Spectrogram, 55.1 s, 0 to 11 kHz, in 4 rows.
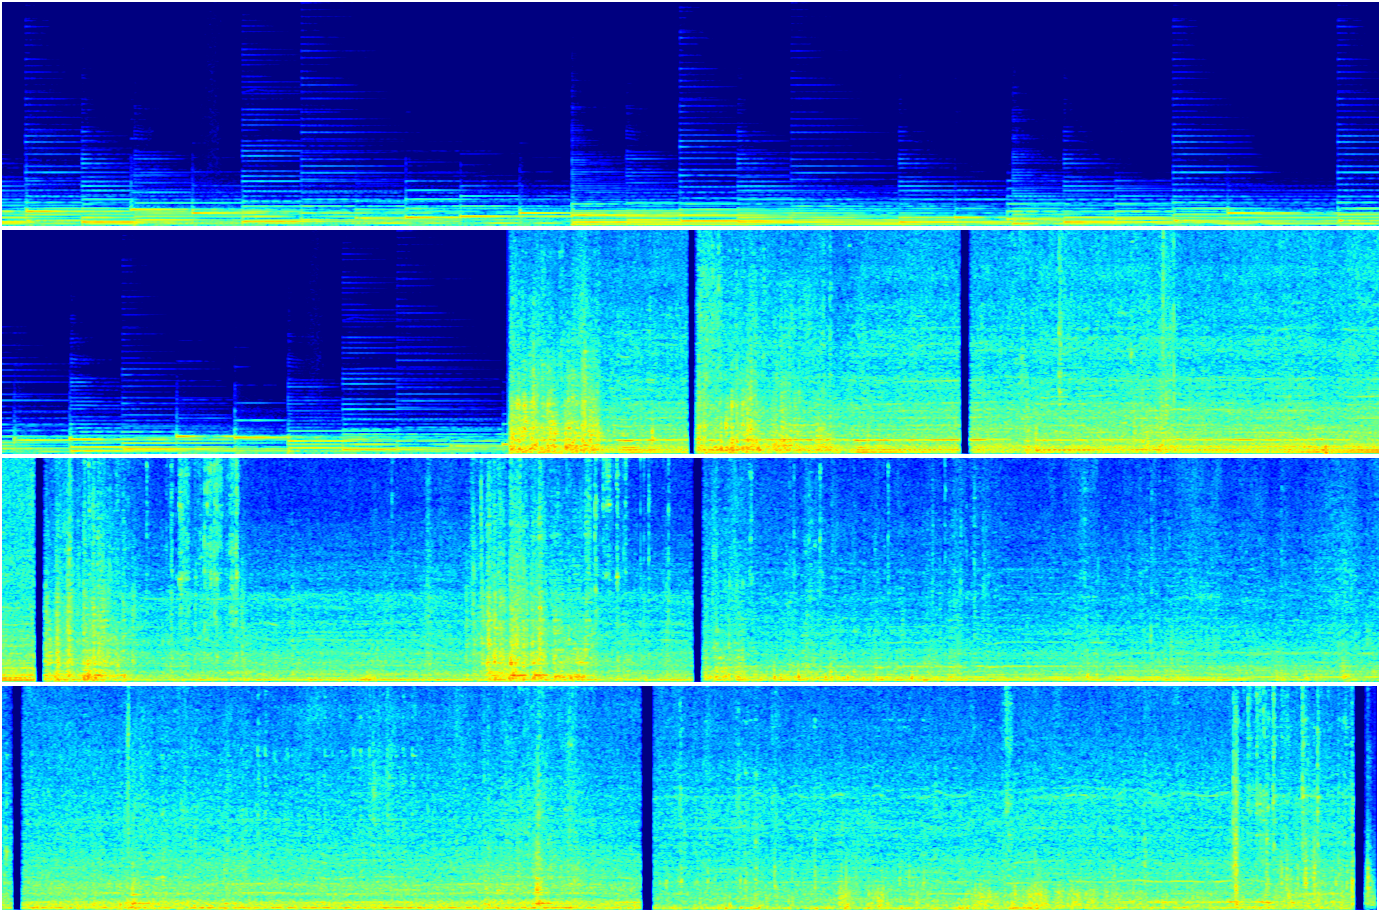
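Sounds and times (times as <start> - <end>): vehicle engine humming: 18.9 - 54.9
rough traffic or machinery noise: 18.9 - 55.0.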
